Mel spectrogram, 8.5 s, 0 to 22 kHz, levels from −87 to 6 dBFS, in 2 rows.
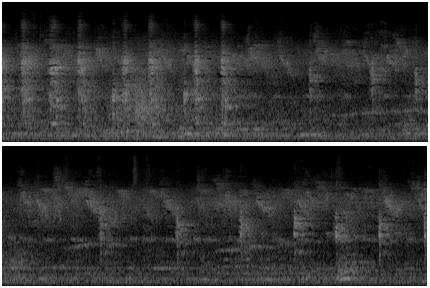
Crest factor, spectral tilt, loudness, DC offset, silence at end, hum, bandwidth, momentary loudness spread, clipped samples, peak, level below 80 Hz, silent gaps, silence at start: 22 dB; -2 dB/octave; -41 LUFS; under 0.1%; 0 s; none; 16 kHz; 9 LU; under 0.1%; -22 dBFS; -74 dBFS; none; 0 s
